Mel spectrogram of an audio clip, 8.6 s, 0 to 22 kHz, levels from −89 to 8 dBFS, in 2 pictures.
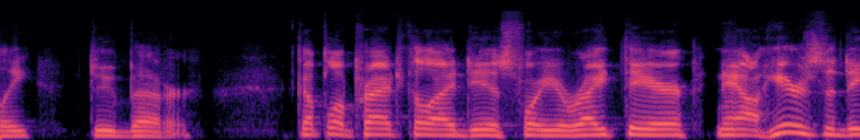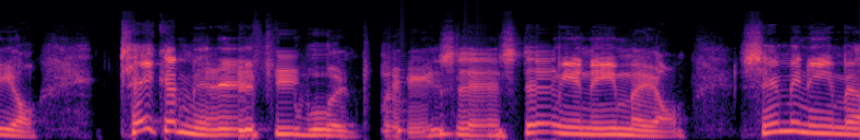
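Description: Repeated packet loss (robotic sound) runs from 5.31 to 7.07 s. Dropouts up to 79 ms are patched by extending preceding speech, leaving choppy delivery with pieces missing.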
